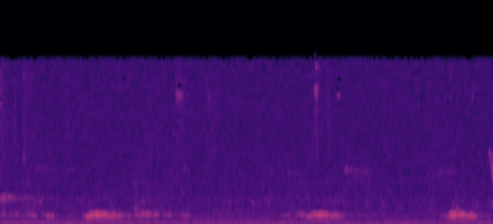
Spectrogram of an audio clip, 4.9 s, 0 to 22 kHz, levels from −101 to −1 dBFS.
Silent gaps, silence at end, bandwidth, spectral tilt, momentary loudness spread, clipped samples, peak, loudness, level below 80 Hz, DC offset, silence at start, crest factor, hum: none; 0 s; 16.5 kHz; -3 dB/octave; 9 LU; under 0.1%; -38 dBFS; -56 LUFS; -72 dBFS; under 0.1%; 0 s; 18 dB; none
